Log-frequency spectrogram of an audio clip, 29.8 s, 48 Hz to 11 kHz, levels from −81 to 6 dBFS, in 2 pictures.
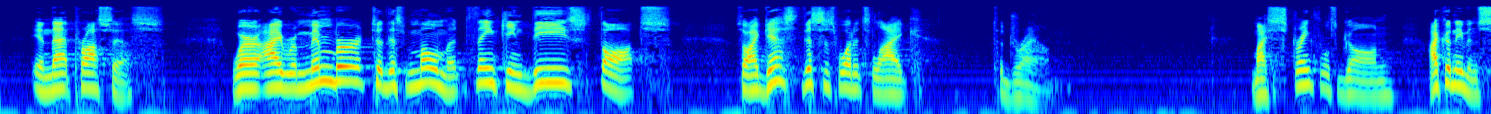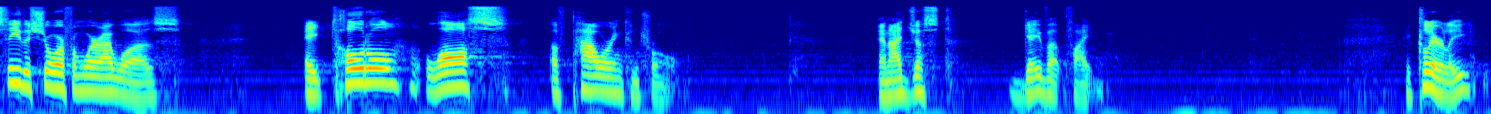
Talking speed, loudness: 105 wpm, -24 LUFS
